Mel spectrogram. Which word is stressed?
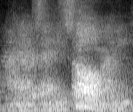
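stole. The stress is on stole.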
